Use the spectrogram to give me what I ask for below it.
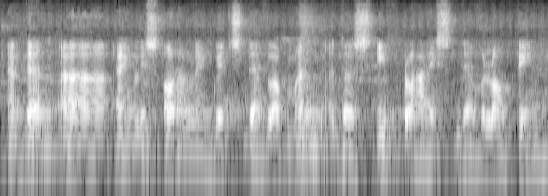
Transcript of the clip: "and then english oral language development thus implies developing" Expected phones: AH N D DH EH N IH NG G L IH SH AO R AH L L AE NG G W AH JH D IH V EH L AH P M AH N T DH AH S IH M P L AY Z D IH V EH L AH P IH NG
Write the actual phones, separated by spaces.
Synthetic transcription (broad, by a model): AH N D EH N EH NG G L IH S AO R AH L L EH NG G W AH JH D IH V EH L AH P M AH N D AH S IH P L AY S D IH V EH L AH P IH NG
